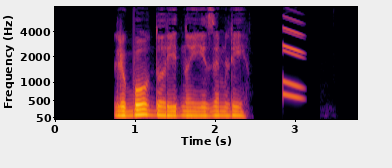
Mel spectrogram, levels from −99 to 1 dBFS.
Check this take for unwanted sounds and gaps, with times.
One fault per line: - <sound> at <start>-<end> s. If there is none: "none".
- chirp at 2.9-3.2 s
